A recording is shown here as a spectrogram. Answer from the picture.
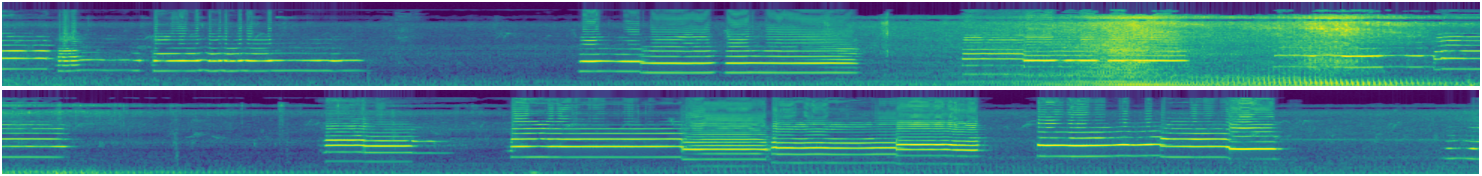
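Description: A solo woodwind playing a slow melody of held notes, phrase by phrase with short breaks. About seven seconds in, a passing vehicle's noise and low rumble swell up and fade away over a couple of seconds.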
